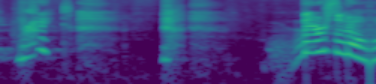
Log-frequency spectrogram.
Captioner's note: heavy breathing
